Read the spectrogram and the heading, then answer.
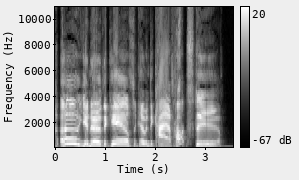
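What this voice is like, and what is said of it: Mock imitation of Dorit's accent. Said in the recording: “Which accent was that? ... It's one syllable. A heat store.”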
